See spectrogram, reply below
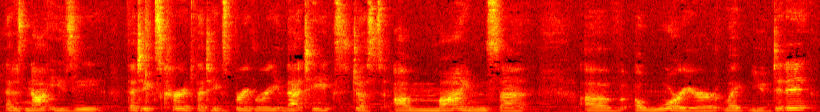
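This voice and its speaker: A woman's voice: on the low side, steady tone, measured pace. A young woman chatting casually as a vlogger, informal and emphatic, repeating phrases as she tells stories and gives encouraging advice. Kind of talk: casual chat to camera, storytelling and advice. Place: indoor room. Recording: roomy echo, distant mic, faint noise.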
